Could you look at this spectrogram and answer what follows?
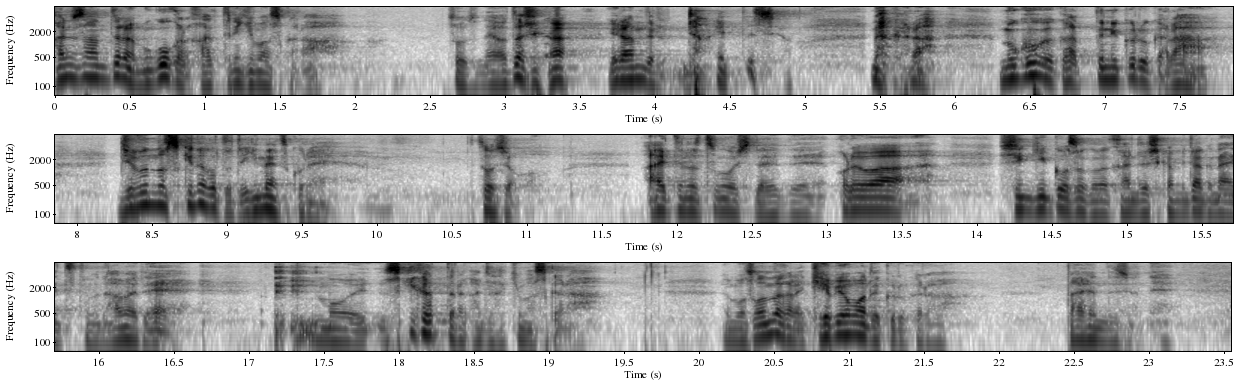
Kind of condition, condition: setting, live audience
